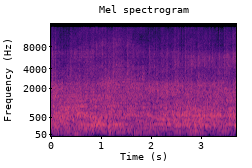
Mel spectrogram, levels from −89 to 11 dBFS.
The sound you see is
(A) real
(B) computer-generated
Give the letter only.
B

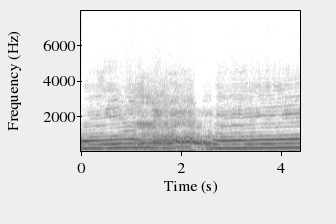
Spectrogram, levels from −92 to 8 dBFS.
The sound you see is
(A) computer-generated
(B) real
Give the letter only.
A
